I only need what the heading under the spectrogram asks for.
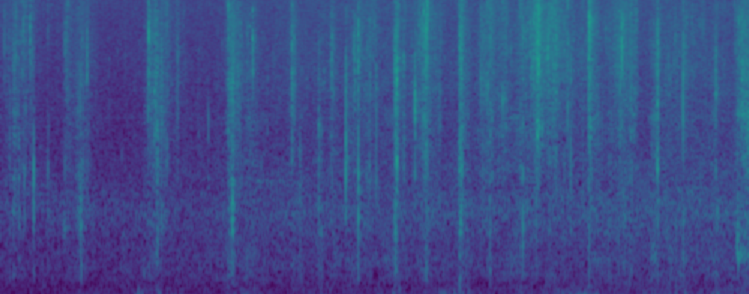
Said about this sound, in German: Also wir befinden uns jetzt immer noch im Gelände äh, vom Friedhof und laufen mal ein Stück runter.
